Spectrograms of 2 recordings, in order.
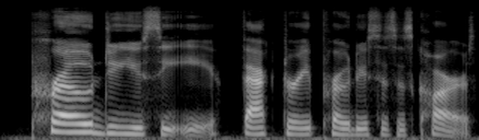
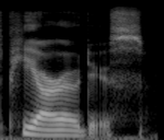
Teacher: If you are using it as a verb meaning to make or create something, the stress shifts to the second syllable.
